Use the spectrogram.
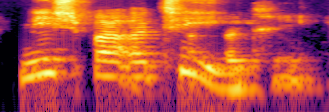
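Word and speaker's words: נִשְׁבַּע: needs to do something the iron is silent by itself it has the two dots the schwa under it so we're going to give it that really short uh so nishba it's kind of for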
